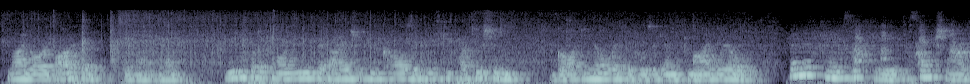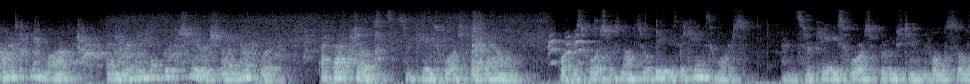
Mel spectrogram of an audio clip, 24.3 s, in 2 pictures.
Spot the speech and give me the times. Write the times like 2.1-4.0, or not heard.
0.1-24.2.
